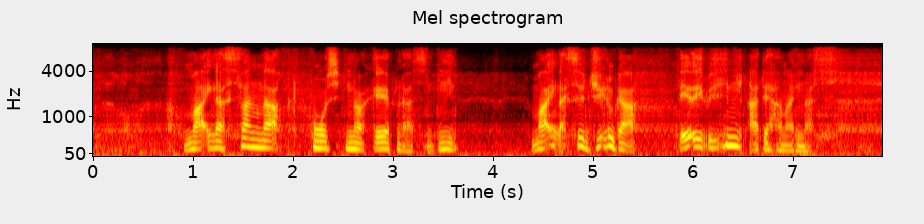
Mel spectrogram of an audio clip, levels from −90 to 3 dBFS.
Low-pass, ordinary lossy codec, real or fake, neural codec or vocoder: 7.2 kHz; MP3, 48 kbps; fake; autoencoder, 22.05 kHz, a latent of 192 numbers a frame, VITS, trained on many speakers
